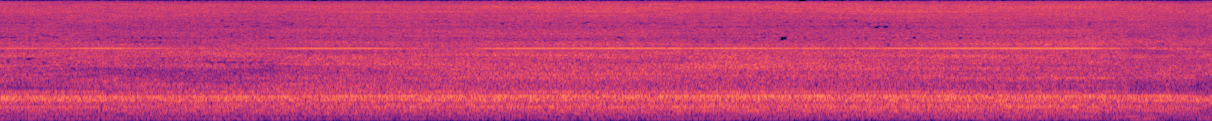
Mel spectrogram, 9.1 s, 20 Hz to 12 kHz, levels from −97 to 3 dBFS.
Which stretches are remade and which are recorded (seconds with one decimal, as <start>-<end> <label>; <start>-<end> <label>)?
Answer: 0.0-8.4 recorded; 8.4-9.1 remade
